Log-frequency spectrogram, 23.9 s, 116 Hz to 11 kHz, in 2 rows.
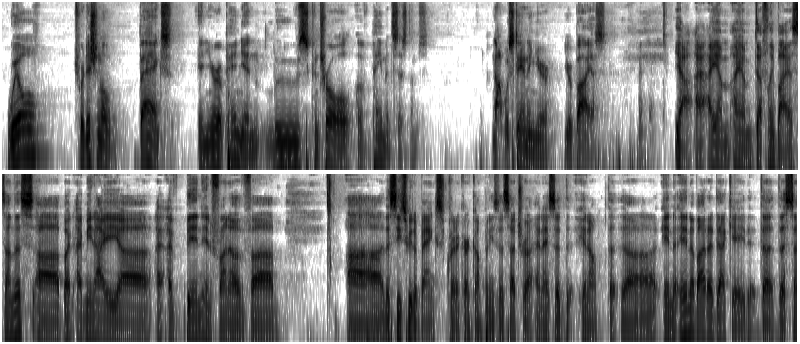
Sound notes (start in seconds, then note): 9.5 laughter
